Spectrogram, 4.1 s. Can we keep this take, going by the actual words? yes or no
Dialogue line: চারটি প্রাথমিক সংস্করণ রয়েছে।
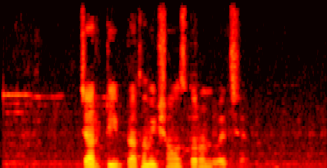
yes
